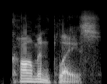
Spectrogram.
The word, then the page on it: commonplace: American English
